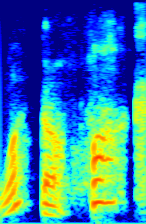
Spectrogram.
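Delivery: put-on, startled, surprised, high-pitched outburst. Retelling his girl's reaction, imitating a surprised outburst. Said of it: "she was surprised that she cussed".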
